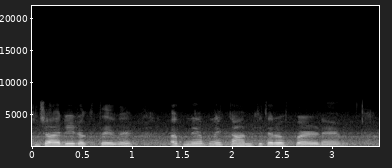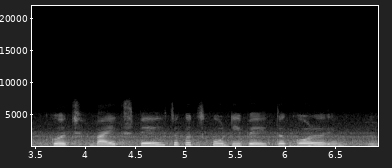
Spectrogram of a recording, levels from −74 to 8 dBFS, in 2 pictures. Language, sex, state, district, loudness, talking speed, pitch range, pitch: Hindi, female, Gujarat, Gandhinagar, -18 LUFS, 165 wpm, 195-250 Hz, 215 Hz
